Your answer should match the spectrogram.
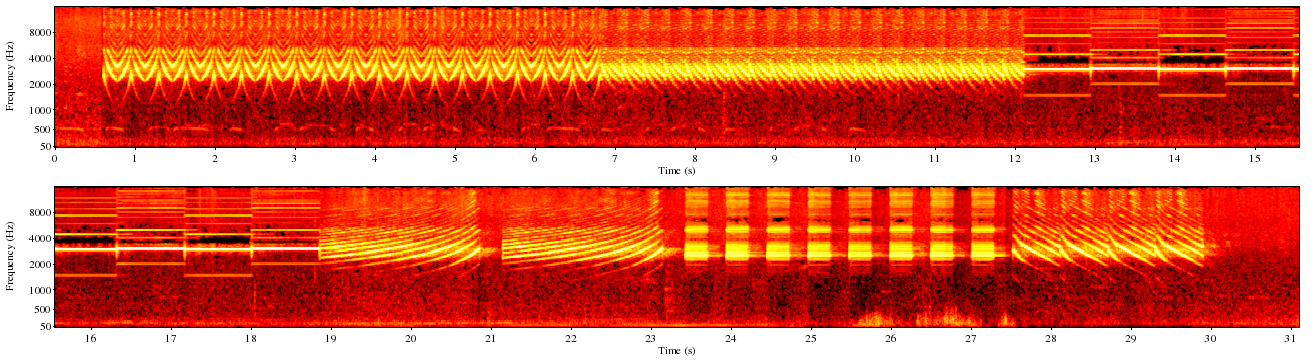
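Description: Electronic bicycle vibration alarm siren sounding and cycling through its tone patterns: a fast warble, then a faster warble, then alternating two-tone beeps, then repeated rising whoops, then rapid chopped beeps, then warbling again. It starts just under a second in and cuts off suddenly at the end.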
